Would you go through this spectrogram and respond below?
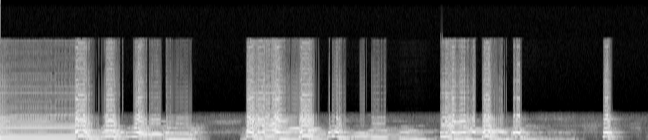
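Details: Weimaraner; howl; separation anxiety when left alone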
